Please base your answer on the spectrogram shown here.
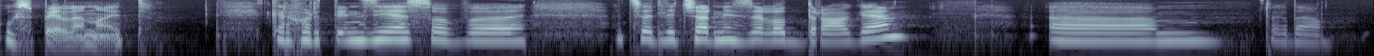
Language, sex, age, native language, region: Slovenian, female, 18-29, Slovenian, Drava region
